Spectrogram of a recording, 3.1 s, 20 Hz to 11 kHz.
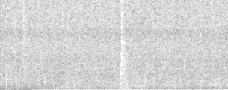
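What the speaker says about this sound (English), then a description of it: "Oh, shit is raining" Rain in GTA 5 pours as a steady dense hiss, with a faint low tonal sweep like a passing engine midway, continuous and fairly quiet with no speech over it.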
